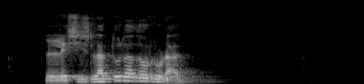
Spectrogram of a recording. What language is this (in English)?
Galician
